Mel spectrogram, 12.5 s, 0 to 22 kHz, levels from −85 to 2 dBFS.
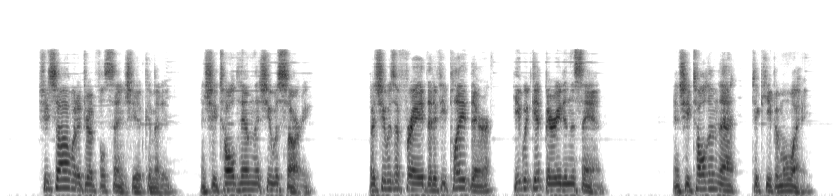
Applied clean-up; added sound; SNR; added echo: neural mask model DeepFilterNet 3.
